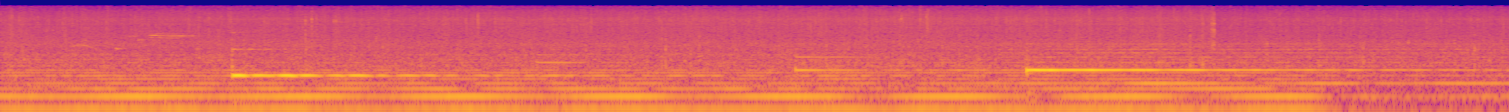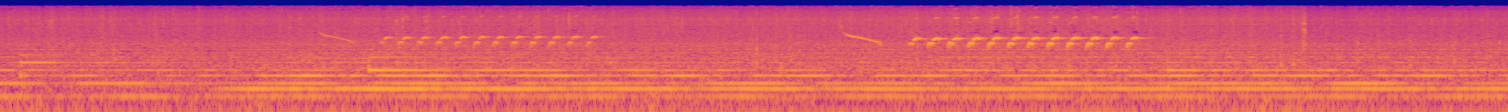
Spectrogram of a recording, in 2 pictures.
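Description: Ambient meditation music: a sustained synthesizer drone with soft struck bell tones, laid over a steady rain recording. The low drone drops away about halfway through, and a bird's rapid trill of repeated chirps comes twice in the second half, each lasting about two seconds.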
